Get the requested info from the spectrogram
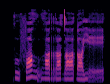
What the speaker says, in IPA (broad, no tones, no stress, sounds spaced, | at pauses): k u f ɒ ɦ ṵ ɦ ɒ r ɒ d ɒː ɗ ɒ j ḛ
